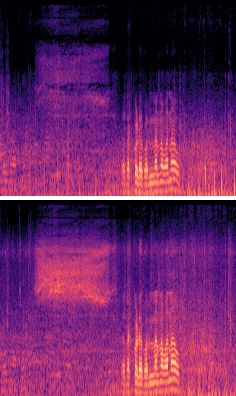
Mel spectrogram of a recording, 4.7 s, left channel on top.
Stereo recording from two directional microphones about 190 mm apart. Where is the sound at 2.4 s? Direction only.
35° right (ahead or behind).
